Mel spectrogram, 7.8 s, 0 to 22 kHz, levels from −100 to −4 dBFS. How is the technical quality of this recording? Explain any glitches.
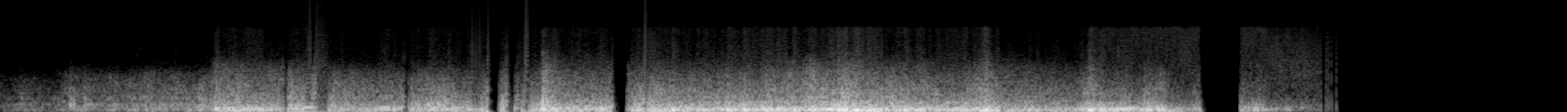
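The technical quality is poor: the sound breaks up repeatedly through the first half and degrades again during the closing fade-out, all over a call path whose Opus coding points to about 20 kbps.

At 1.41 s, 1.53 s and 3.22 s, brief smears or wobbles appear: short concealed packet loss, where the receiver extended the preceding sound across roughly 20 ms holes.

At 1.57 to 1.66 s and 3.06 to 3.15 s, a held buzz or fading hiss replaces the audio: a burst of packet loss, about 60 to 80 ms lost and patched.

From 2.02 to 2.66 s the sound turns choppy: repeated packet loss, with seven gaps of up to 53 ms, about a third of the stretch concealed.

From 5.47 s to the end the fade grows gritty, worst after 6.24 s: truncation distortion on a fade, with the level held to about 9 bits and no dither.

At 5.99 s the sound cuts out for about 190 ms, a playback stall, likely the player running short of data or being blocked.

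From 6.21 to 6.98 s everything plays 1.25 times faster and about four semitones higher: catch-up at higher speed, resampling to recover the lost time.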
